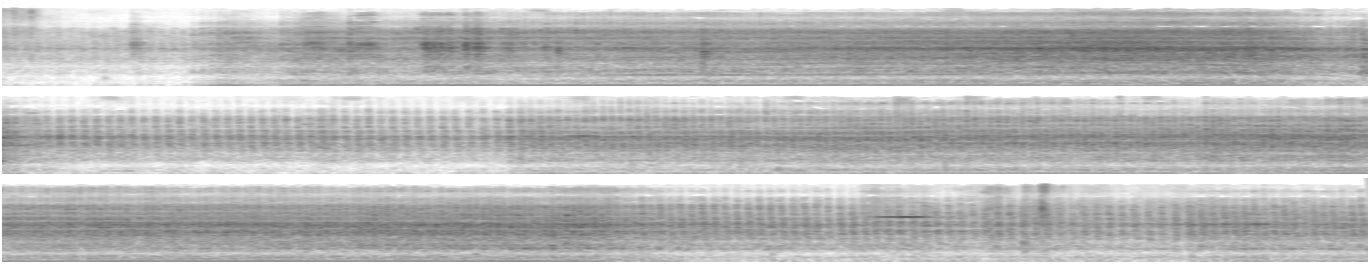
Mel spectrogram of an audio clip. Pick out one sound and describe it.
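A tiller churns through the earth.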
